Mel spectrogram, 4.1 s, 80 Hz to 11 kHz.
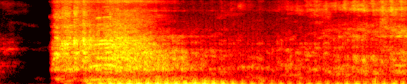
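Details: Yamaha Y16ZR motorcycle just after fitting a new Espada 7-litre petrol tank, with the fuel pump primed first. Silence, then it catches at once and settles into a steady, even idle of three or four beats a second: a healthy start.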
